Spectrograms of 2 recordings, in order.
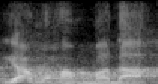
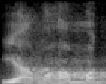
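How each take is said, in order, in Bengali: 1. নামটি দীর্ঘ 'a' স্বরধ্বনি দিয়ে শেষ হয়। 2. নামটি ব্যঞ্জন 'd' দিয়ে শেষ হয়। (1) "এখানে দালের পর একটা আলিফ আছে" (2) "ইয়া মুহাম্মদ বলে না"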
